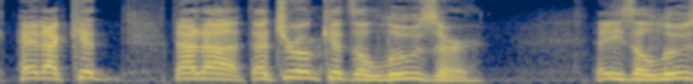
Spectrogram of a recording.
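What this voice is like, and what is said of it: Imitates another person's voice, New York accent. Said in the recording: “I still don't know how to do a good Trump. ... He's a New York accent.”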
